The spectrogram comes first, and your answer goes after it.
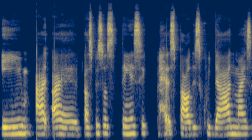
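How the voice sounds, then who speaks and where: Delivered at a moderate pace, a woman's medium-pitched voice stays monotone and flat in a dry, close recording with no echo. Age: 20s. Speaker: bereaved mother sharing her story. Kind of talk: interview testimony.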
